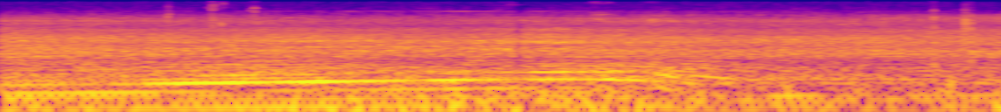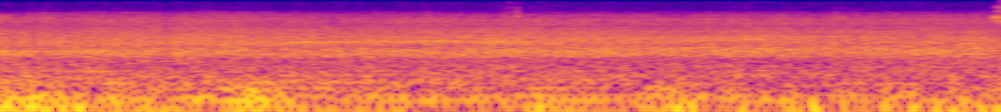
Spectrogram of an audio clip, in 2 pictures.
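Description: Vehicle engines and road traffic, a loud, steady low rumble, with one engine's steady drone standing out for about three seconds near the start.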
